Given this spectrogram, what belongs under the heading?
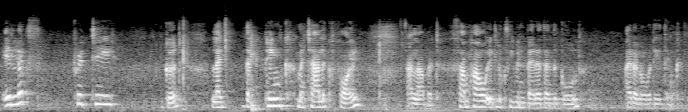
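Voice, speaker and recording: A low-voiced woman, a little stuffy from a cold, chatting her way through an unboxing review. She thinks aloud, trails off and fills gaps with ums. The recording is muffled and lo-fi, with a faint hiss behind her. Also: normal speed. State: has a cold, sniffling. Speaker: planner reviewer.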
